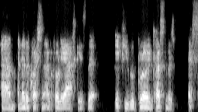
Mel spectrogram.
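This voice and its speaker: Over a quiet background, a man with a very deep, low pitch talks at a very fast pace in a dry, close sound with no echo. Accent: Welsh. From Wales. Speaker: angel investor and executive coach. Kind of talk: webinar interview answer.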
